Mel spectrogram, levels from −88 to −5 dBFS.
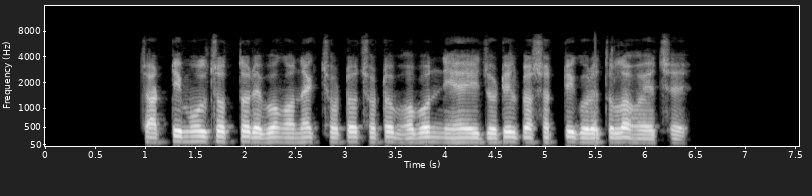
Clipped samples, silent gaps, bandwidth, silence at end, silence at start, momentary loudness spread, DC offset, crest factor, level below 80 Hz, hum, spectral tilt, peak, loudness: under 0.1%; 5.13-5.18 s; 7 kHz; 1.15 s; 0.95 s; 5 LU; under 0.1%; 16 dB; -60 dBFS; none; -6.5 dB/octave; -2 dBFS; -17 LUFS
